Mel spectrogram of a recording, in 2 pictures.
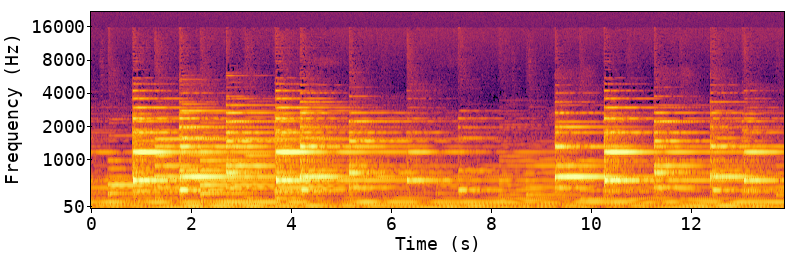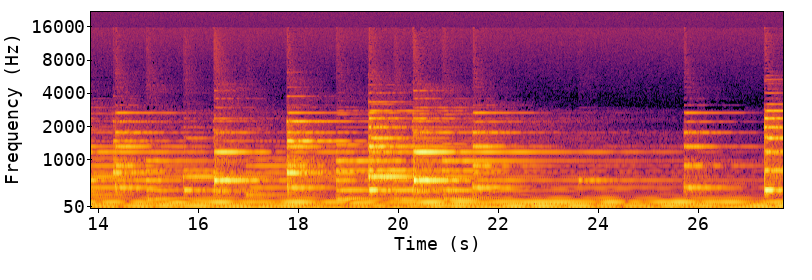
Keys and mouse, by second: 0.0 click, 0.8 click, 2.2 click, 3.2 click, 3.4 click, 5.7 click, 6.1 click, 6.6 click, 8.2-12.7 typing, 14.9-19.2 drag, 16.9 typing, 19.7 ctrl+s, 20.2-22.2 ctrl+alt+drag, 22.0 ctrl+s, 22.5 alt+a, 25.0 ctrl+s, 26.5 typing.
